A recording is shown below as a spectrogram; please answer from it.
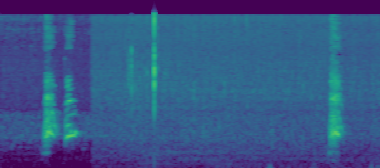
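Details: Two cute dogs stand guard at a house in the mountains near Jeonju, North Jeolla Province, Korea. One sharp double bark sounds early, then a single bark about three seconds later, with quiet background between.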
